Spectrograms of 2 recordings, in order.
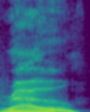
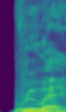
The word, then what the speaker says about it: Raue: If I pronounce it right, Rau, is that the artist? Rouet. Excuse me. Rouet. Yeah, it doesn't look how it sounds, but yes, it's Rouet.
